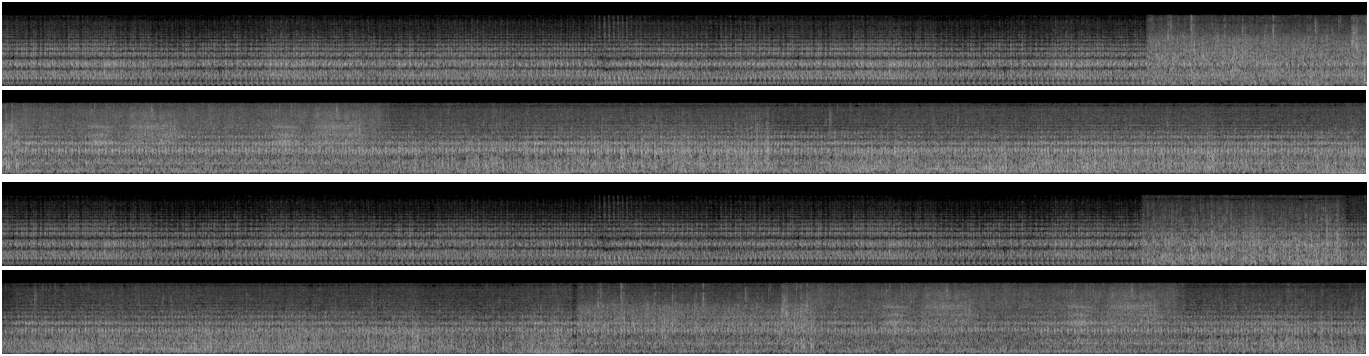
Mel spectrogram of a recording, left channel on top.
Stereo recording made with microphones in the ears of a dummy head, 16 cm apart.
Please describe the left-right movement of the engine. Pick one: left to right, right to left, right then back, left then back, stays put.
stays put.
